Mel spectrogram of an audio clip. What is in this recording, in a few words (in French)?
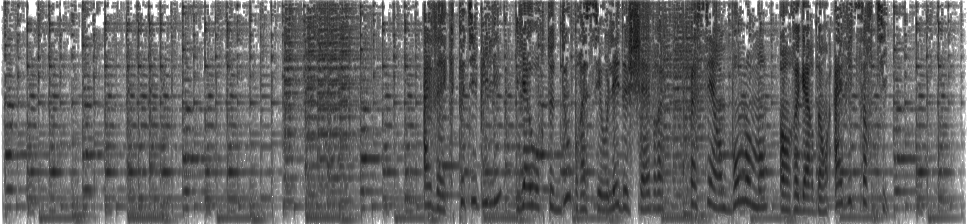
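gourmande fraîche, voix off féminine; Petit Billy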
